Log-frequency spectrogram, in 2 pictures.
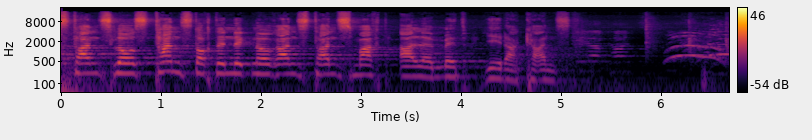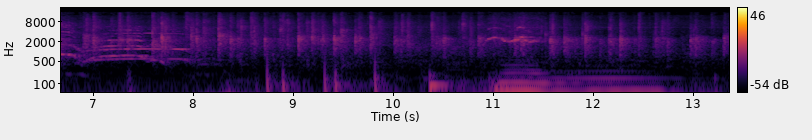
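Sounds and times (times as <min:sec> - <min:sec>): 
speech: 0:00.2 - 0:05.2
audience applause: 0:06.6 - 0:13.3.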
